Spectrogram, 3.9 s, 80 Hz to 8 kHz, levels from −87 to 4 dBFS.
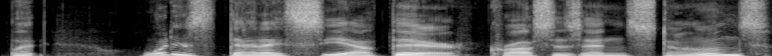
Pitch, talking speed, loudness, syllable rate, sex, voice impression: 145 Hz, 155 wpm, -15 LUFS, 4.5 syllables/s, male, masculine, very adult-like, slightly soft, slightly cool, slightly calm, friendly, kind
